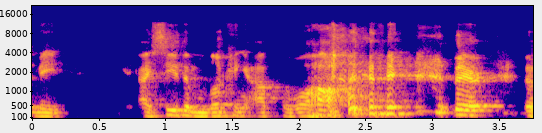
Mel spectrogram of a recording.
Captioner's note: laughs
